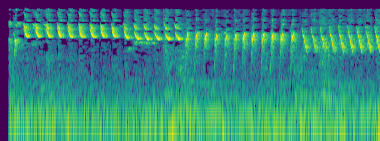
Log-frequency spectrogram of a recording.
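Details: Female European goldfinch in breeding condition giving her cruaca: a fast run of high, rasping chirps repeated about five per second, first sharper and higher, then dropping slightly and continuing steadily to the end.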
